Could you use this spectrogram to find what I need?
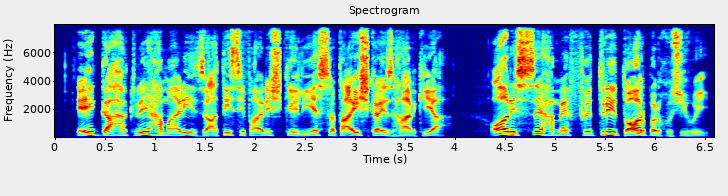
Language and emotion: Urdu, happy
